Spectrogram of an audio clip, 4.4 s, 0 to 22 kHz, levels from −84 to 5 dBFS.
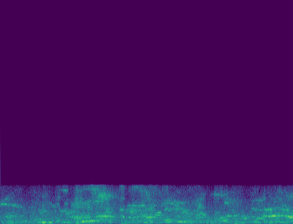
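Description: It's a speech clip squeezed through the AMR narrowband mobile codec from start to finish. Everything above 4 kHz is gone, and the voice has that buzzy, synthetic edge that fits a mid-rate mode of around 10 kbps, where the vocal-tract model can't quite hide itself. You'll also hear lost AMR speech frames twice. From 1.70 to 1.80 s, about 80 ms of sound smears out and sags as the decoder repeats its last good settings at falling gain, which fits four dropped 20 ms frames. A shorter warbly dip follows at 3.54 to 3.61 s, consistent with two frames lost.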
